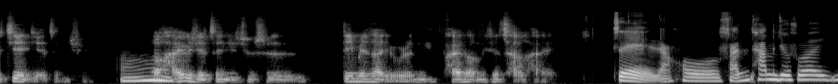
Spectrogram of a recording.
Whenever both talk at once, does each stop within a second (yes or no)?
yes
